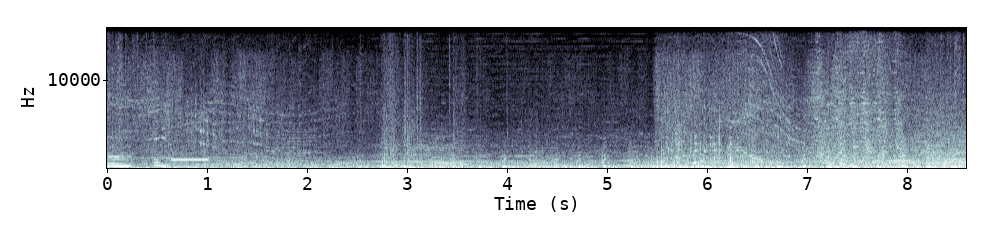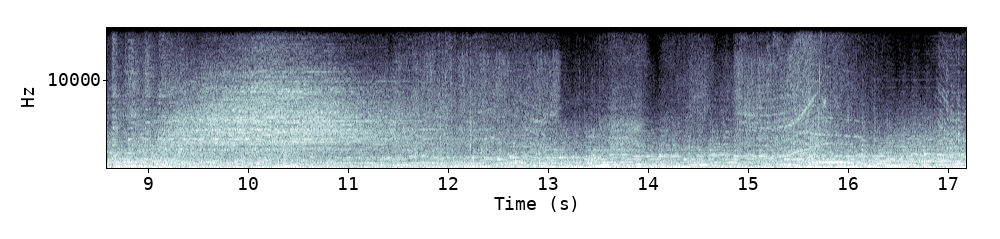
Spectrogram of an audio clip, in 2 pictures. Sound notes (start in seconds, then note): 3.6 beep; 5.8 dramatic music; 7.0 energy beams whooshing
